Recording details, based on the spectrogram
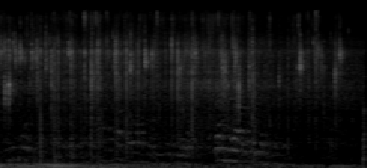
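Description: Chopped garlic fries in hot oil, producing a soft crackling sizzle with scattered pops. It is fairly quiet and steady throughout, with a faint voice in the background.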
